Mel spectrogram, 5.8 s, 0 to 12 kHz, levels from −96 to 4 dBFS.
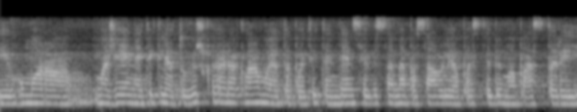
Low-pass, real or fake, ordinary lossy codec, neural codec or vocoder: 7.2 kHz; real; MP3, 48 kbps; none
